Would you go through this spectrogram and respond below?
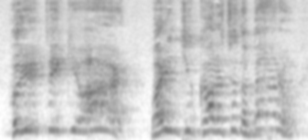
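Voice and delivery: shouted high, accusing; a high accusing shout at Gideon; angry accusers. Retold or imitated. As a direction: hurl the question at him like angry men.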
